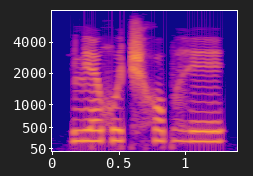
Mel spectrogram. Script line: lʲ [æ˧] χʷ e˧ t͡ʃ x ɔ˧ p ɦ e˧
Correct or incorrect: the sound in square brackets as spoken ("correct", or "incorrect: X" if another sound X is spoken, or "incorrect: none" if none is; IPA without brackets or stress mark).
correct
